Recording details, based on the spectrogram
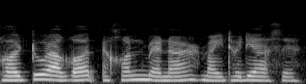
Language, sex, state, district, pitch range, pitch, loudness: Assamese, female, Assam, Sonitpur, 185-200 Hz, 190 Hz, -17 LUFS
